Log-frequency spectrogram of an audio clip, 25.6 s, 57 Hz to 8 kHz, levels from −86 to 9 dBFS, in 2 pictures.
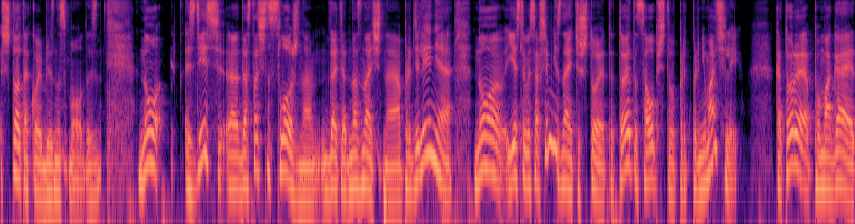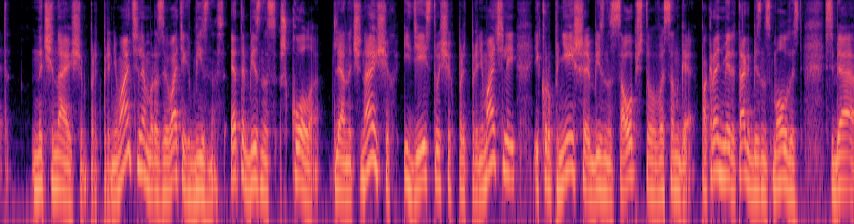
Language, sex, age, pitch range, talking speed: Russian, male, 20-39, 115-150 Hz, 110 wpm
